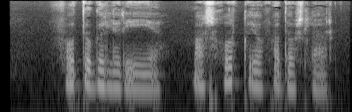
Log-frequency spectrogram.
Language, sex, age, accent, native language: Uzbek, female, 35+, Toshkent viloyati, Uzbek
